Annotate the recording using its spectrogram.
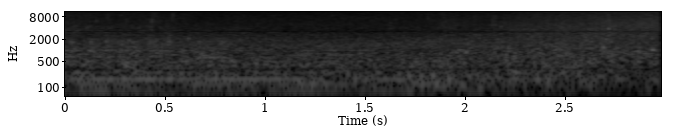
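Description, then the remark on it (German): A ferryman's barge glides over reef banks in shallow water and slides bow-first onto a dark sand beach, a steady wash of surf and splashing over a low droning rumble, continuous, with light wind noise and no voices. “Der Fährmann verstand sein Handwerk, setzte geschmeidig über die Riffbänke im seichten Wasser hinweg und ließ die Barke mit dem Bug voran in den Sand gleiten.”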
